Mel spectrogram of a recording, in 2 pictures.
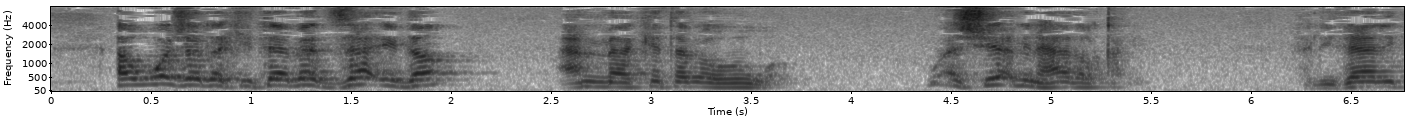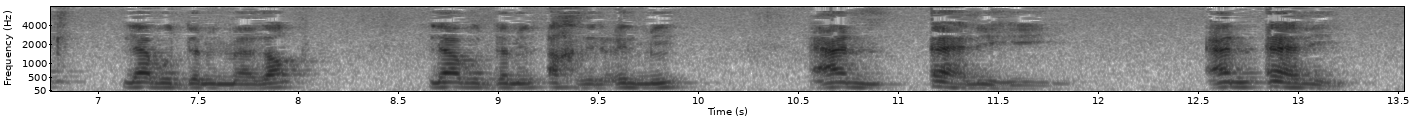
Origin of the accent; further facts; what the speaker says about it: Morocco; وهذه مسألة موجودة عندنا بالمغرب تسمى المراجعة والمطالعة.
